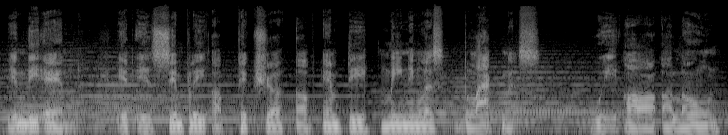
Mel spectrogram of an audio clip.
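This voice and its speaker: A man playing a troubled, weary psychiatrist who narrates his private notes in a motion comic, measured and brooding. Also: low voice, fairly even intonation, music in the background. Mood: despairing, intense. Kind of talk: scripted diary narration in an animated motion comic.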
